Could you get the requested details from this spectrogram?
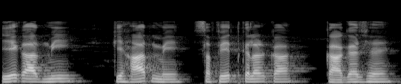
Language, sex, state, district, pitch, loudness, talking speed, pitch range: Hindi, male, Uttar Pradesh, Lucknow, 125 Hz, -19 LUFS, 150 wpm, 125-130 Hz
